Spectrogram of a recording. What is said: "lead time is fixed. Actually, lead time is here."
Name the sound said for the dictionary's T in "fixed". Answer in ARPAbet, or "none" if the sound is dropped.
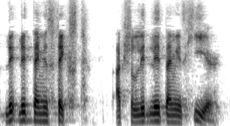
T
